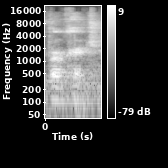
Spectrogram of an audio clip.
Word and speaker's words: Burkert: How do you pronounce it? Burkert. Burkert?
